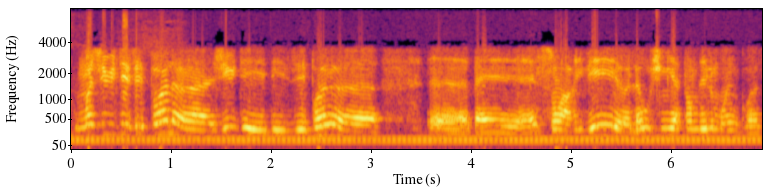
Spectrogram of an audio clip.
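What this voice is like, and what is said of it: Speaks with a slight accent. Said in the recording (French): “excusez-moi de mon petit accent”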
